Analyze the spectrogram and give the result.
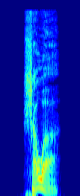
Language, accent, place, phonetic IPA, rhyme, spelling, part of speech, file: German, Germany, Berlin, [ˈʃaʊ̯ɐ], -aʊ̯ɐ, schauer, adjective, De-schauer.ogg
- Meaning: inflection of schauern: 1. first-person singular present 2. singular imperative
